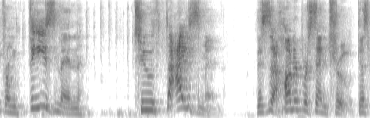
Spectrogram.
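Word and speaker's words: Theismann: name from Theman to Thyman." This is 100% true. This part of the story 100% true. So his name was actually Theman. Change it to Thyman so it could be Thyman for the Heisman.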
